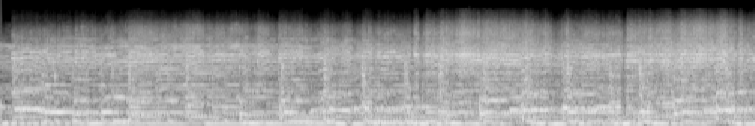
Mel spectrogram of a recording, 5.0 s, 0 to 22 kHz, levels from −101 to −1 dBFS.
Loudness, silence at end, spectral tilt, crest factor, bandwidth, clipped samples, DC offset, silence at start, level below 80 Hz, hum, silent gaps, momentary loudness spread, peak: -12 LUFS; 0 s; -4 dB/octave; 12 dB; 12 kHz; under 0.1%; under 0.1%; 0 s; -42 dBFS; none; none; 3 LU; -2 dBFS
